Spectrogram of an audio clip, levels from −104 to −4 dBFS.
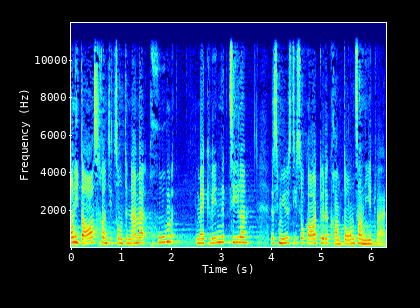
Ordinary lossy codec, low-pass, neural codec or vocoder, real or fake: none; 10.8 kHz; none; real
